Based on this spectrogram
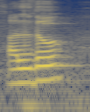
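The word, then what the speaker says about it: although: ஓ யூ ஜி ஹெச் அல்தோ ஆல்னு உச்சரிக்க சிலர் உச்சரிக்கிறதை பார்த்திருக்கோம் கொஞ்சம் குறில் வச்சிட்டா நல்லா இருக்கும் ஈவன் தோ டெஸ்பைட் இன்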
